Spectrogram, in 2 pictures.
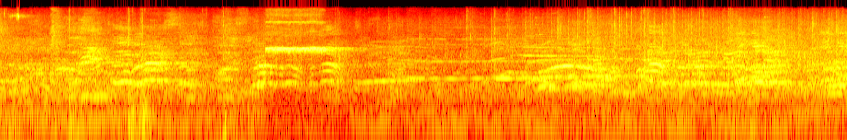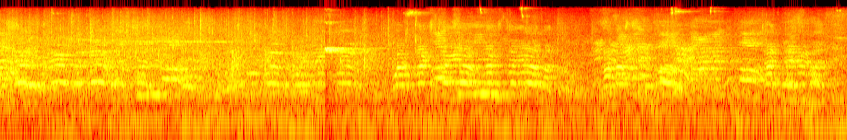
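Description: A crowd in a large indoor arena shouts and cheers.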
